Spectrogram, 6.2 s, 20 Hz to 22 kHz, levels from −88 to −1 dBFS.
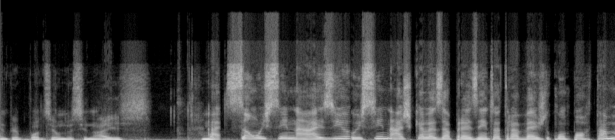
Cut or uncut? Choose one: cut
